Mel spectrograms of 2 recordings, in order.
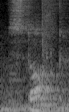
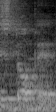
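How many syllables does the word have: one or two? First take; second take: one; two. First: The ending is a short t sound, no extra syllable. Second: The ending is an extra syllable, like 'it'. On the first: The speaker calls it right. "It's stopped" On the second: The speaker calls it wrong. "We don't say stop it"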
